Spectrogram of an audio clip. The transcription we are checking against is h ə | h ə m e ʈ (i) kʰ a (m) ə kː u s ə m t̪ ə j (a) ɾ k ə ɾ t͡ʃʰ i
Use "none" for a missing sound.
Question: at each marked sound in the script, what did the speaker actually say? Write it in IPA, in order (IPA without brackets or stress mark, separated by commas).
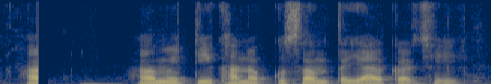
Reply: i, n, a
